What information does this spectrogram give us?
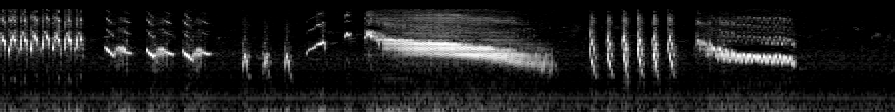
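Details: Greenfinch training song: dense, fast twittering and chattering notes, a long wheeze falling in pitch, a quick burst of evenly spaced trill notes, and a final descending buzzy wheeze.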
